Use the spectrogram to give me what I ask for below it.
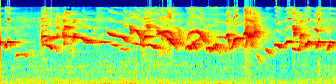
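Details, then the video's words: Song of a kept Oriental magpie-robin, singing with its tail open, meant as a lure for other birds: dense, rich whistles and rapid warbled slurs sweeping up and down, nearly continuous after a short opening note. "KACER GACOR buka ekor bongkar kualitas cocok untuk pancing kacer"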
